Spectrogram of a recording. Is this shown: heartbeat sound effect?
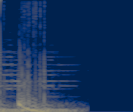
yes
